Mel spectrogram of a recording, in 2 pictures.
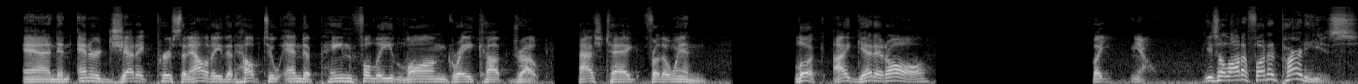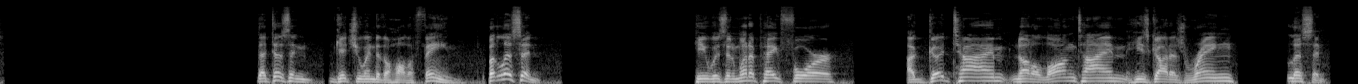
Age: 40-59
